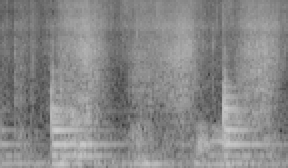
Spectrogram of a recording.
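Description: Wooden spoon stirring raw rice as it toasts in butter in a cast-iron pan: a dry scraping with a light sizzle. Twice, about half a second and a second and a half in, a sudden sound starts a steady pitched tone that is louder than the stirring.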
